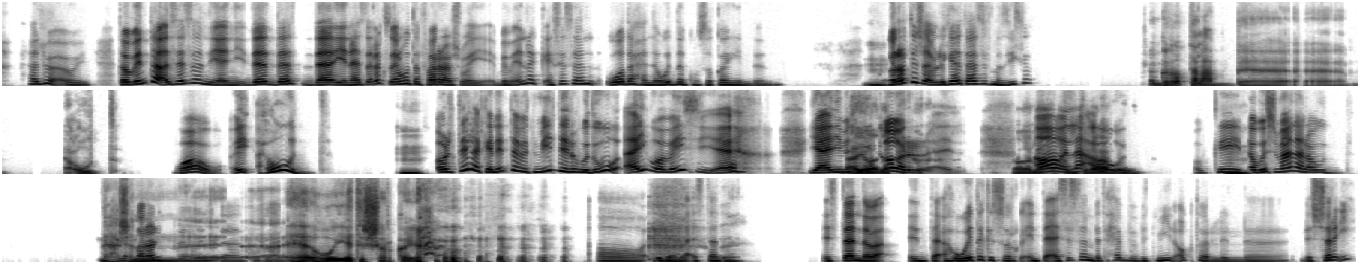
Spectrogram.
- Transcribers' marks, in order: tapping; chuckle; other background noise; giggle; unintelligible speech
- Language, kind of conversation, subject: Arabic, podcast, إزاي مزاجك بيحدد نوع الأغاني اللي بتسمعها؟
